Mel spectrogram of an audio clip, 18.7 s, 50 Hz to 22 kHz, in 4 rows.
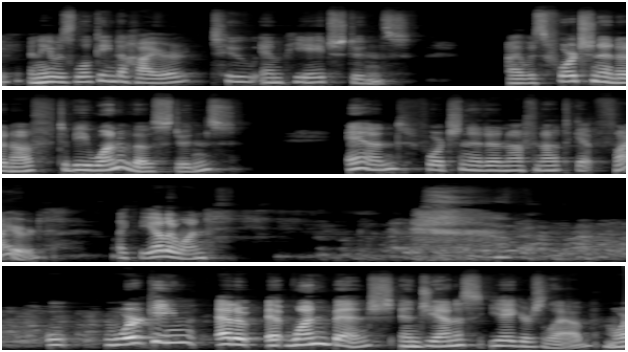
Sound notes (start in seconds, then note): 11.7 laughter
